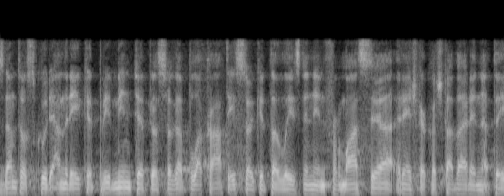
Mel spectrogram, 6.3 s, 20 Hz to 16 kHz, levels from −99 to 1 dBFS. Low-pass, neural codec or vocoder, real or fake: 7.2 kHz; codec, 16 kHz, 1.1 kbps, Voila-Tokenizer; fake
